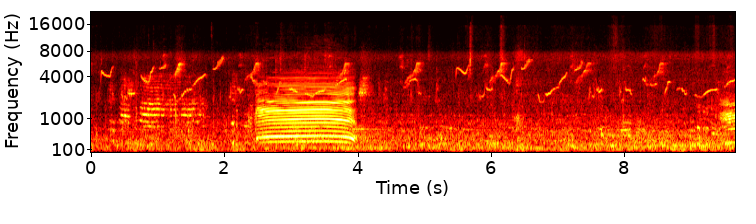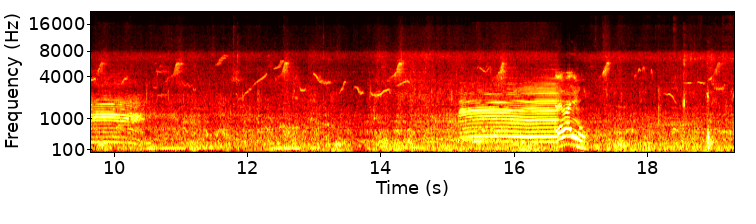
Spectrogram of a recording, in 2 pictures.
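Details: Tame cows roam a road looking for food, mooing three times in under twenty seconds, each call a rich harmonic bellow lasting one to two seconds, with birds chirping throughout.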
